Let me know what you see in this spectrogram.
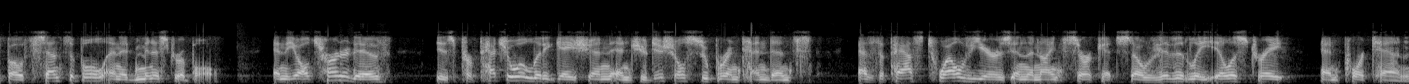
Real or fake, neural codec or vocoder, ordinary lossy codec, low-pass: real; none; Opus, 64 kbps; 7.2 kHz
